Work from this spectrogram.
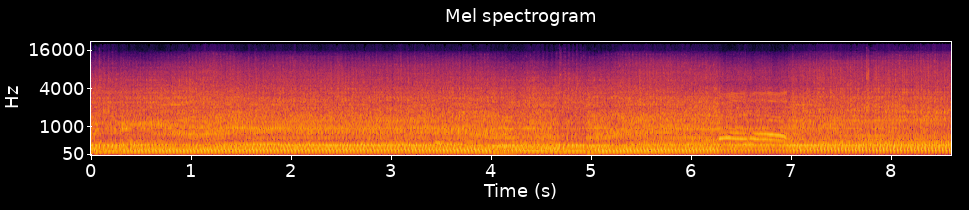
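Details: Free riding mower, tank previously drained, running after flood-prone start attempts with fuel clamped off to stop flooding: steady single-cylinder drone dipping briefly and recovering cleanly; runs evenly and sounds healthy.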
